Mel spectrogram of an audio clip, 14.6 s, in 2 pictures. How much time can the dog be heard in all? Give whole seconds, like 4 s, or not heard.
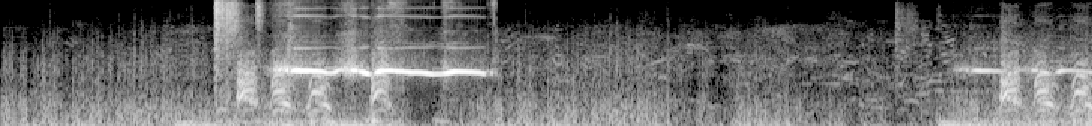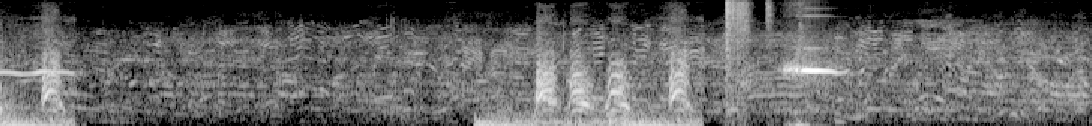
5 s.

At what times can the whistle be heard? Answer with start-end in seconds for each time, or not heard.
1.4-3.3, 6.0-7.8, 12.1-12.9.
